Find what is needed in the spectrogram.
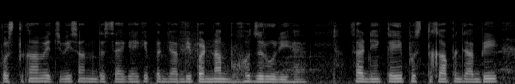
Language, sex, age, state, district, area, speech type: Punjabi, male, 18-30, Punjab, Amritsar, urban, spontaneous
